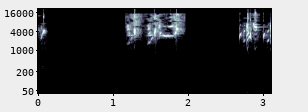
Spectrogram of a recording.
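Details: Wild European goldfinch in a forest giving short bursts of bright, twittering song notes, two brief clusters separated by silence.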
